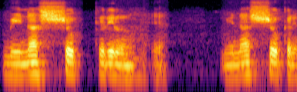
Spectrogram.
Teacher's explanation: Ini disebutnya alif lam syamsiyah. Jadi alnya itu dihilangkan langsung ke shin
